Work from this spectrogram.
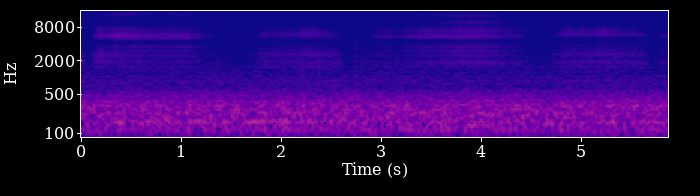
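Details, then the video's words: Axel, a tired Siberian Husky puppy, snores in the morning, with four drawn-out wheezy breaths, each about a second long, separated by short pauses over a constant low hum. "Husky puppy snoring loudly"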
